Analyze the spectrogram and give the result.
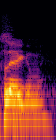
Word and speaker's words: Plaquemine: What is it, Plaquemine? How do you say that Plaquemine.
